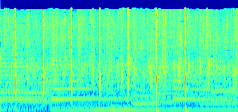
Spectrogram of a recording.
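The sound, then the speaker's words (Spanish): A church audience applauds the Lord with steady, rhythmic claps, about seven sharp beats in unison, over sustained low musical tones. No one speaks. “Le damos un aplauso al Señor entonces, iglesia.”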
